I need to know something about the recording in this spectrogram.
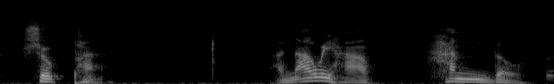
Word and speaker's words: Chopin: pin but show pan-pan which is a very French pronunciation Chopin and now we have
